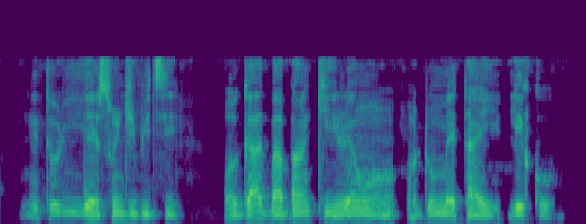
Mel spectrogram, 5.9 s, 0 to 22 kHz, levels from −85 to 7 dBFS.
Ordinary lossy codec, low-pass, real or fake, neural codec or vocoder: none; 7.2 kHz; fake; vocoder, 44.1 kHz, 128 mel bands, Pupu-Vocoder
